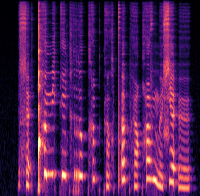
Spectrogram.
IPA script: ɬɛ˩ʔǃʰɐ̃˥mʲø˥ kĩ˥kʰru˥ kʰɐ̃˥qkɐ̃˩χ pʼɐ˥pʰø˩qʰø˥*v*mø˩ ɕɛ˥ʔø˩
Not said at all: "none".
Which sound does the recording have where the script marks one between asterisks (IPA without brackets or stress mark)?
v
